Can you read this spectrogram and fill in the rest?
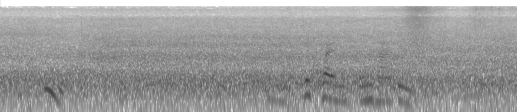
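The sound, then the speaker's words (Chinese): A fast, rushing stream beside a walking trail leading from a waterfall roars steadily and loudly throughout, a dense, unbroken wash of water noise, with brief faint traces of a voice surfacing under it. “真的，我现在还在那栋瀑布走出来的步道上，旁边的溪流很湍急，声音很大。”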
